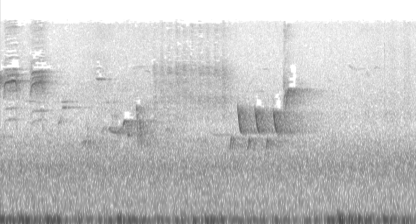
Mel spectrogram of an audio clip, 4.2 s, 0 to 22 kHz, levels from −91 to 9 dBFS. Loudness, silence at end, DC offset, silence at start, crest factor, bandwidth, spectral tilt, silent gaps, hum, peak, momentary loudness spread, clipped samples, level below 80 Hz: -34 LUFS; 0 s; under 0.1%; 0 s; 16 dB; 16 kHz; -2 dB/octave; none; none; -18 dBFS; 9 LU; under 0.1%; -36 dBFS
